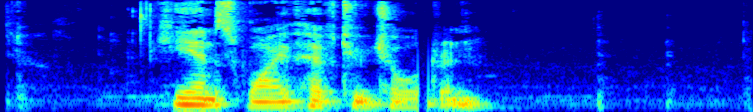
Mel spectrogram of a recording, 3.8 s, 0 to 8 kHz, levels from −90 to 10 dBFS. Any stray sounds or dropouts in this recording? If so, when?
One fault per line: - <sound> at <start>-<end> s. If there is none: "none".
- dropout at 2.1-2.2 s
